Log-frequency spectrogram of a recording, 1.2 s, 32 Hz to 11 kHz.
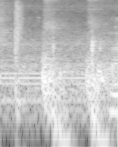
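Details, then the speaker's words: Fetal heartbeat on Doppler during a pregnancy check, with rapid rhythmic whooshing pulses at 154 per minute, described as healthy. "Inilah detak jantungnya. 154, Bu. Sehat, sehat, sehat."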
